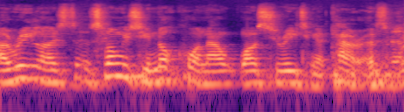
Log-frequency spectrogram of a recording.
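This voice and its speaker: Talking at a very fast pace, a man with a North Yorkshire accent has a high pitch and ordinary pitch variation, with noticeable background noise and audible room echo. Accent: northern English (North Yorkshire). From northern England, North Yorkshire. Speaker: stand-up comedian. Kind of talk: stand-up. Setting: stage with audience.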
